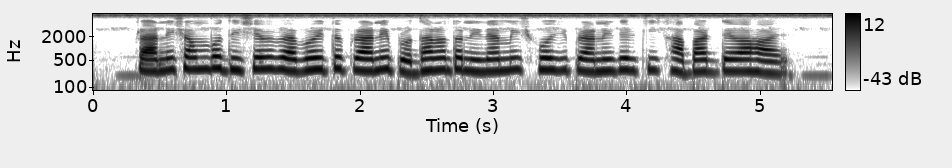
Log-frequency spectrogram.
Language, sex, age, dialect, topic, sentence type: Bengali, male, 18-24, Jharkhandi, agriculture, question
